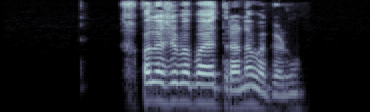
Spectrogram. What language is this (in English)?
Pashto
